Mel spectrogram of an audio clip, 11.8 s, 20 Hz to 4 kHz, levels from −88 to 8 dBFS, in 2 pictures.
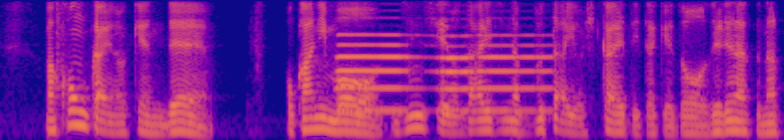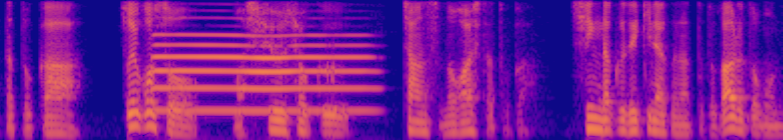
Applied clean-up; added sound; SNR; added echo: neural mask model RNNoise.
